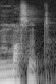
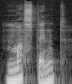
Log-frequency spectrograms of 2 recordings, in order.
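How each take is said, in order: First: The middle T is dropped. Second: The middle T is clearly pronounced. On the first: "that middle T often is not pronounced. So people say" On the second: "I'll exaggerate"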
